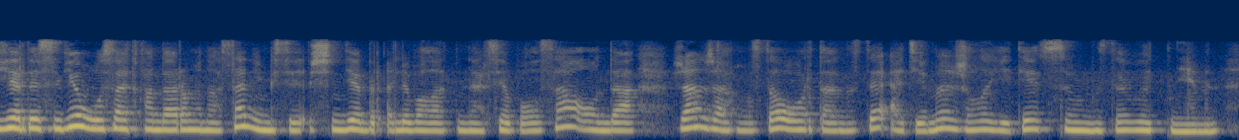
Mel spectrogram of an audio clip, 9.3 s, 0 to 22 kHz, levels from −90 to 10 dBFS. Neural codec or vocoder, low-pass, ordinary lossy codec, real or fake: codec, 16 kHz, 6 kbps, DAC; none; none; fake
